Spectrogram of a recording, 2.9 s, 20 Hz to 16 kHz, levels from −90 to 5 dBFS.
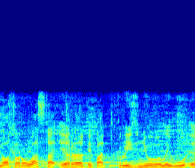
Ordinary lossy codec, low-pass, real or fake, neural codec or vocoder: AAC, 64 kbps; 7.2 kHz; fake; codec, 16 kHz, 8 kbps, FreqCodec, larger model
